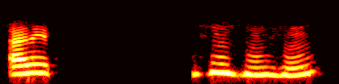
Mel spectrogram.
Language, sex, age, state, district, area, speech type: Marathi, female, 45-60, Maharashtra, Amravati, urban, conversation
